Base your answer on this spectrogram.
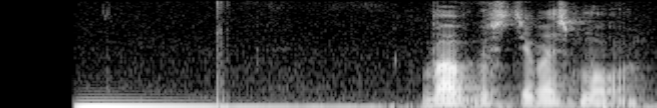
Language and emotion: Russian, neutral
